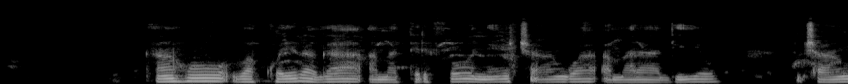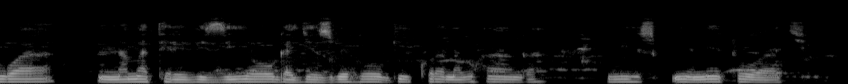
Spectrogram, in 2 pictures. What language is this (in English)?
Kinyarwanda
